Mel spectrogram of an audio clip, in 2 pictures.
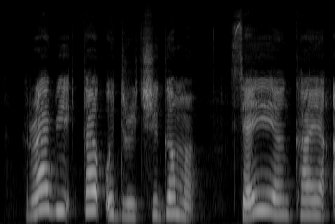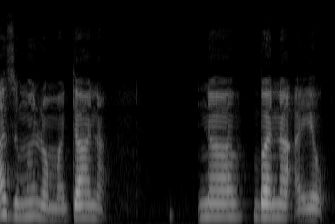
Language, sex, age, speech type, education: Hausa, female, 15-29, spontaneous, tertiary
